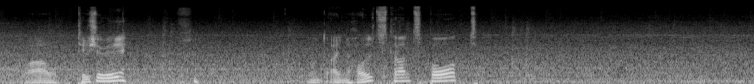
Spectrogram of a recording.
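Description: A train rumbles slowly along the tracks.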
